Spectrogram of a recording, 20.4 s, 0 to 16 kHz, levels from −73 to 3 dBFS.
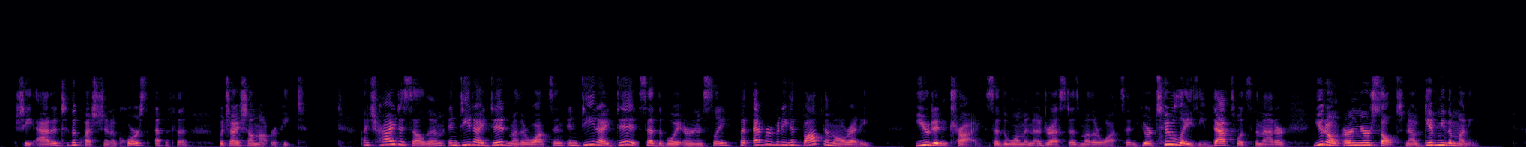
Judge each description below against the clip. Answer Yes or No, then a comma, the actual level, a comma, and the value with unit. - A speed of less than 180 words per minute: No, average, 185 wpm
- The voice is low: No, high, 205 Hz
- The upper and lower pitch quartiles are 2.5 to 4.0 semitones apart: No, wide, 5.4 semitones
